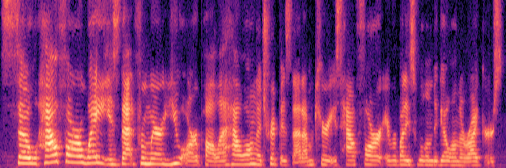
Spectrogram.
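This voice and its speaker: A woman co-hosting a casual live stream, chatty and quick to laugh, reading out viewers' messages. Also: medium pitch, sharp tone.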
